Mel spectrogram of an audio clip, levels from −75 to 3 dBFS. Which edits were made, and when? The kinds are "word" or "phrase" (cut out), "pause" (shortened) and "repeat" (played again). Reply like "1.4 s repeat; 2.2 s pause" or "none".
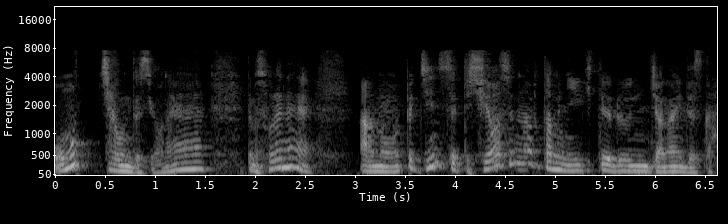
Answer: none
